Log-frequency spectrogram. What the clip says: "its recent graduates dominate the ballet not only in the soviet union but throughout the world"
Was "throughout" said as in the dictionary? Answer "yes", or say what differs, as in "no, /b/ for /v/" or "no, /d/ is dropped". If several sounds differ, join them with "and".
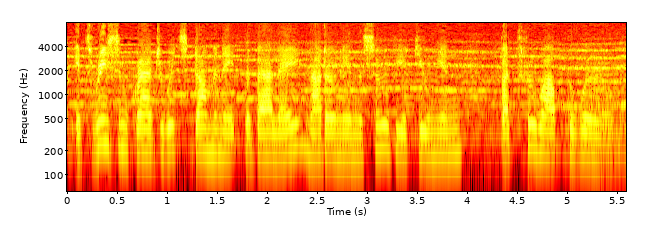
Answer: yes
